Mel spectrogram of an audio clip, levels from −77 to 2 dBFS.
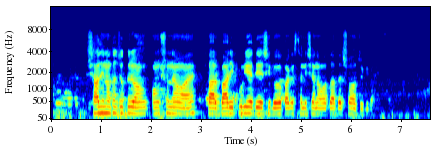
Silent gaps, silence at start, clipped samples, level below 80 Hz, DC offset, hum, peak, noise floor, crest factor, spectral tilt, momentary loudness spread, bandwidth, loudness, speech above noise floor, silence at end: none; 0.1 s; under 0.1%; -50 dBFS; under 0.1%; none; -2 dBFS; -53 dBFS; 18 dB; -7 dB/octave; 16 LU; 7.6 kHz; -19 LUFS; 34 dB; 0.95 s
